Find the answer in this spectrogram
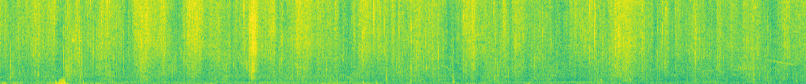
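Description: Footsteps on short grass: soft irregular thuds and rustling, with the firmest step about half a second in.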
